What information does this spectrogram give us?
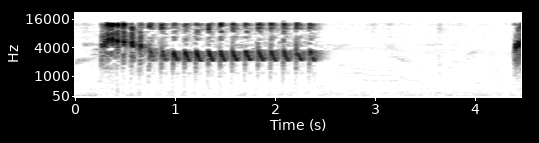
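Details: Cucak jenggot masteran: one two-second burst of quick, rhythmic, harsh chirping notes on a steady pitch, followed by quiet background and a faint note at the very end.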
